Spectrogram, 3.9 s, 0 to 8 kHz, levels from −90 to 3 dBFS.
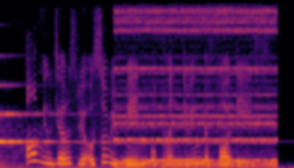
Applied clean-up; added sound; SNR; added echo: none; Piano + Organ; 1 dB; none.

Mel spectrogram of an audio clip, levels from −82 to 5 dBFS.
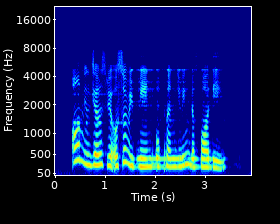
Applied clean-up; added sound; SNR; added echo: neural mask model DeepFilterNet 3.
